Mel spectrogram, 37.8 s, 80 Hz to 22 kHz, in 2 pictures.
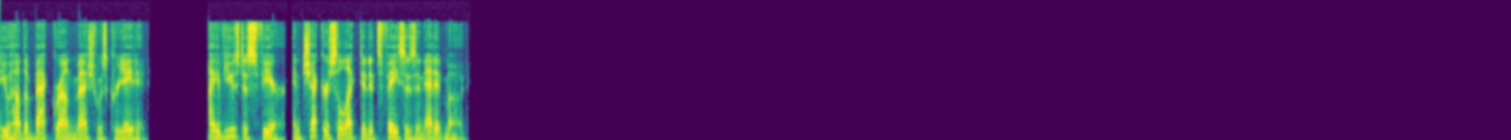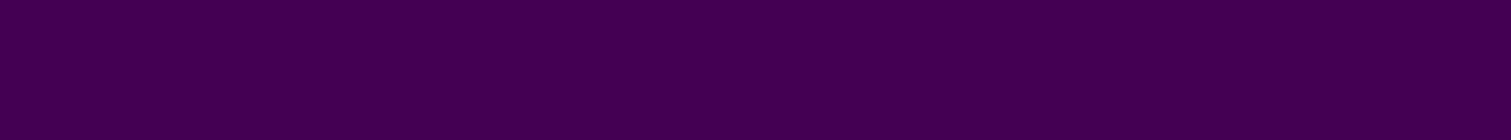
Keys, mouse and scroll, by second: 3.6 s, 6.4 click, 7.9-8.4 middle drag, 8.4 scroll down 1, 11.7 s, 13.2 click, 14.3 KP_0, 16.2 Tab, 16.8 3, 19.6-21.3 drag, 25.0-27.9 drag, 30.7-31.9 drag, 34.9 click, 35.7 Tab.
